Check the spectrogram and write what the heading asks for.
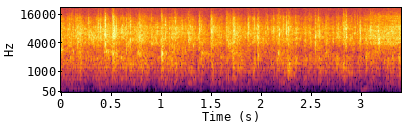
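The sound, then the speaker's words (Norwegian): An audience claps steadily, a dense, even wash of many hands with crisp bright transients, sustained throughout without pause and with no talking over it. “Nå må vi klappe.”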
